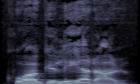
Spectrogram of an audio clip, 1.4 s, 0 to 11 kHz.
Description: Uttal: [koagul'e:rar]
koagulerar.mp3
